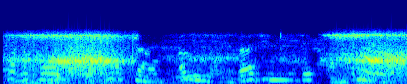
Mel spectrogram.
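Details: A ginger-haired boy snoring asleep: raspy, buzzing snores at the start and end with softer squeaky breathing between; snoring.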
